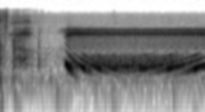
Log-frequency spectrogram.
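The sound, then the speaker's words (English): A few brief scuffling noises give way to a long, creaking, door-like groan, played at slow speed: a harmonic tone that sweeps into a steady, slightly wavering whine lasting about two seconds, fairly loud and alone. “That sounds like a door.”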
